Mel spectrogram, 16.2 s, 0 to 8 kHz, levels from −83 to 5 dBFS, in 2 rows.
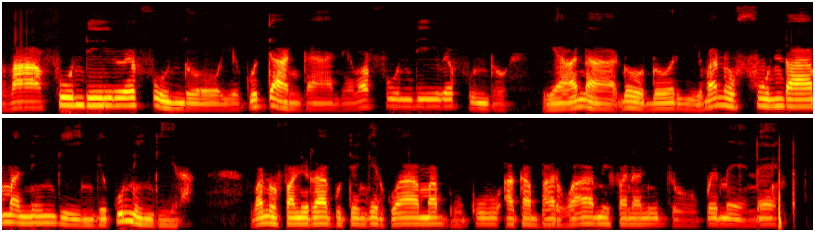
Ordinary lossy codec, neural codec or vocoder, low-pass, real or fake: MP3, 48 kbps; vocoder, 24 kHz, 100 mel bands, Vocos; 7.2 kHz; fake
